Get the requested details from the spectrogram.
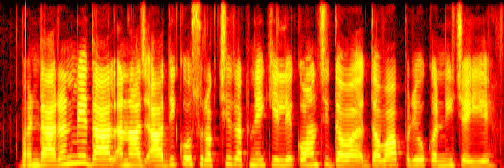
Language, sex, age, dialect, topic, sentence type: Hindi, female, 18-24, Garhwali, agriculture, question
